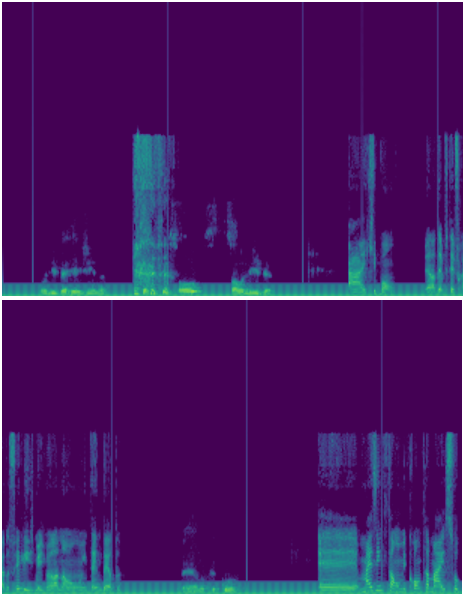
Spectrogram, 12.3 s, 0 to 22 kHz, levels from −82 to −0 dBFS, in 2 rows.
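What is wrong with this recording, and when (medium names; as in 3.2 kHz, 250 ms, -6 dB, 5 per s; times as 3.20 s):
buzz 60 Hz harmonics 15 -31 dBFS
tick 33 1/3 rpm -21 dBFS
4.79 s: pop -8 dBFS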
